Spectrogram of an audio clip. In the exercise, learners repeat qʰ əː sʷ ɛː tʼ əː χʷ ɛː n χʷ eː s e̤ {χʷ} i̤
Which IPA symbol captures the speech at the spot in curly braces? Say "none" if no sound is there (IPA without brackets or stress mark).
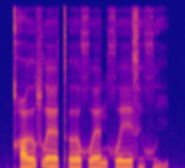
χʷ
